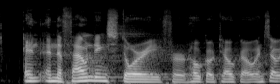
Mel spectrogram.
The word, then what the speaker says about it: Jocotoco: And the founding story for Jocotoco, and so it's spelled with a J, but it's Spanish, so it's pronounced with an H, Jocotoco.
